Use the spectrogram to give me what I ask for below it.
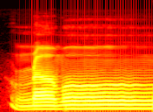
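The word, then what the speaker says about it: णमो: जाता है पीछे मतलब जीभ को पीछे ले जाना और आपको एक बात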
